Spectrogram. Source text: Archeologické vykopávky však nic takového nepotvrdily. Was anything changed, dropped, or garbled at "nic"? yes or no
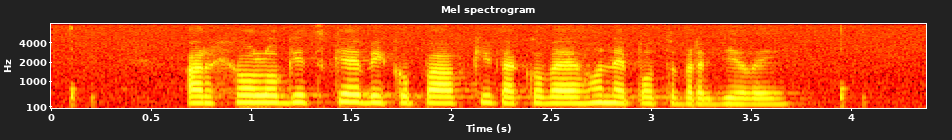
yes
